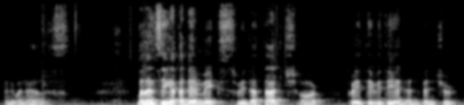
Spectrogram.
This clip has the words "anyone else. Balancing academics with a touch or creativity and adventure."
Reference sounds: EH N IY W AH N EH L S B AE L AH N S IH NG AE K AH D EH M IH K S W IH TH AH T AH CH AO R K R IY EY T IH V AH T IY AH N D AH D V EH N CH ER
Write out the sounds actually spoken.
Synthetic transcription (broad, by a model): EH N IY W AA N EH L S B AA L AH N S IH NG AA K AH D EH M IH K S W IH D AH T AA CH AO R K R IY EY T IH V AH T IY AH N D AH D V EH N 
